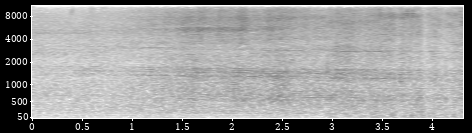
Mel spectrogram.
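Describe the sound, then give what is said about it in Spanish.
An airplane passes overhead with a steady, broad roar of engine noise that swells slightly and then holds at a fairly loud level throughout, with no talk. “Por ahí está pasando un avión.”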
